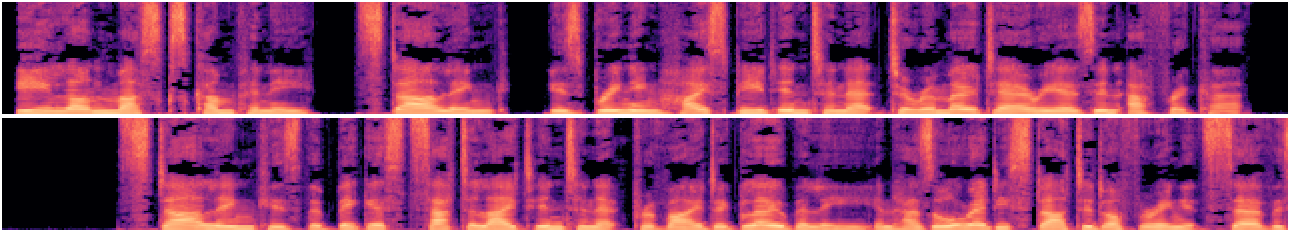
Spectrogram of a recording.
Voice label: English Upper Intermediate NORMAL Reading; Starlink Revolutionizing African Connectivity with Satellite Internet

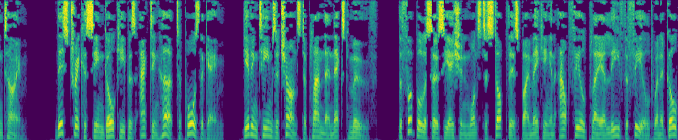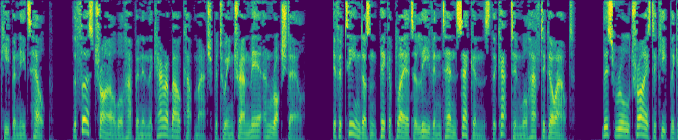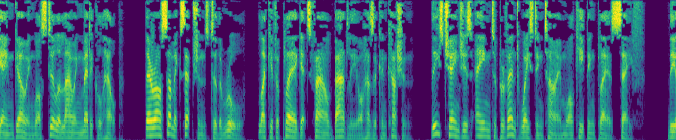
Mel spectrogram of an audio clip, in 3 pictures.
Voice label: english through news upper intermediate; english football s new strategy against tactical timeouts

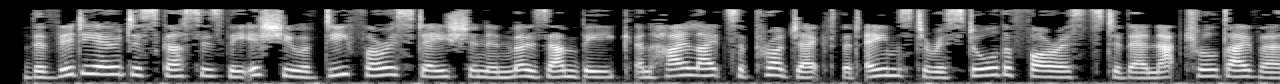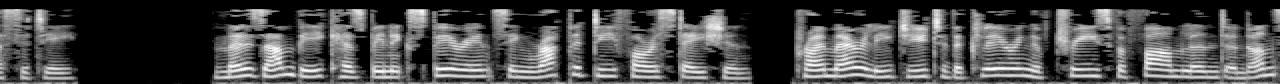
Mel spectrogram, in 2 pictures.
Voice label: English NORMAL Reading; Restoring Mozambiques Forests A Sustainable Partnership for

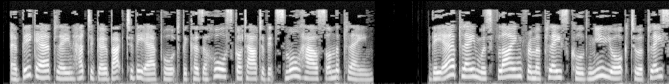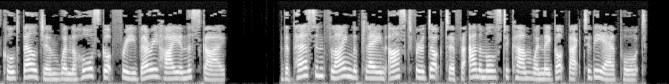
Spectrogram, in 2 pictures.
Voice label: English Beginner NORMAL Reading; English Newsroom; Horse Escapes Plane Causes Trouble Needs Help

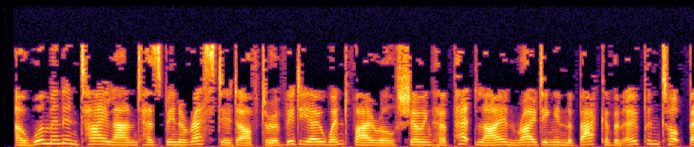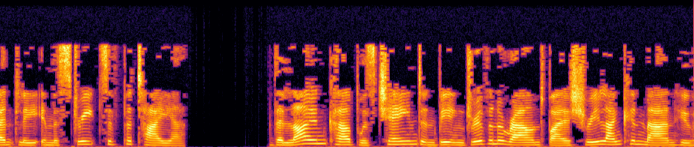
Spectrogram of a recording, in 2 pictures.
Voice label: English Newsroom Advanced NORMAL Reading; Woman Arrested After Viral Video of Lion in Bentley

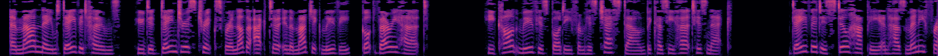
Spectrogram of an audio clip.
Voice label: English Beginner NORMAL Reading; English Newsroom; David Holmes The Strong Man Who Overcame Hardship

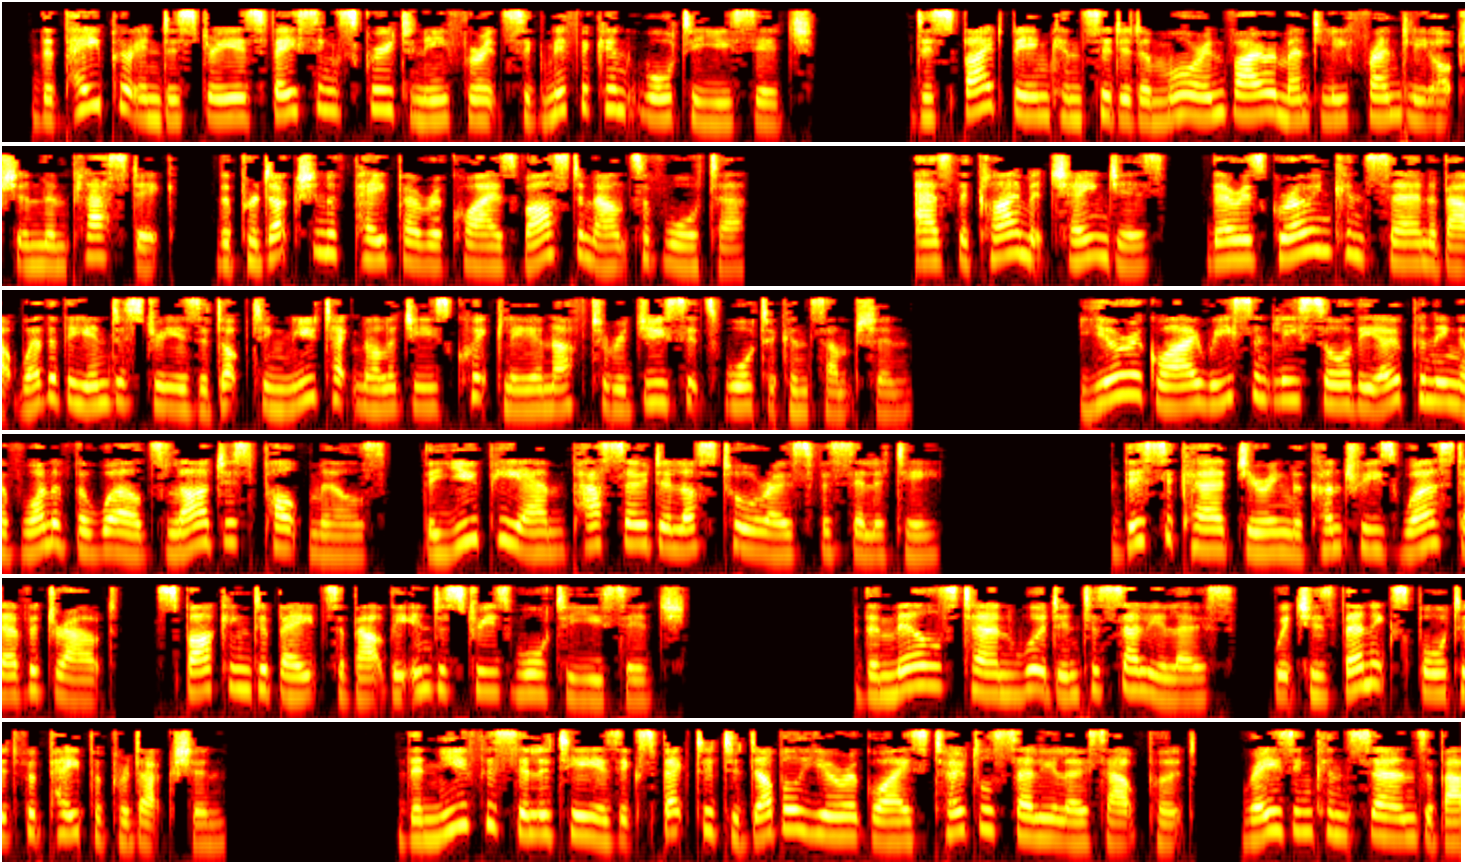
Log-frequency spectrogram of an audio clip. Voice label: English Newsroom Advanced FAST Reading

